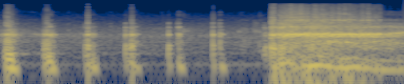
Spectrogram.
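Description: A man chuckling over CB radio audio in short, breathy bursts. About a second and a half in comes a loud burst of radio hiss with a steady whistle in it.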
